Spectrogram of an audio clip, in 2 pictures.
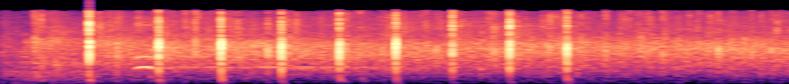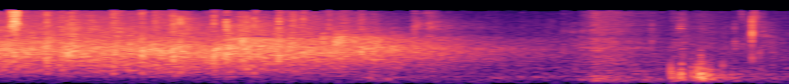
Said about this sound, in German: Hey, Canton Bern noch einen Applaus.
